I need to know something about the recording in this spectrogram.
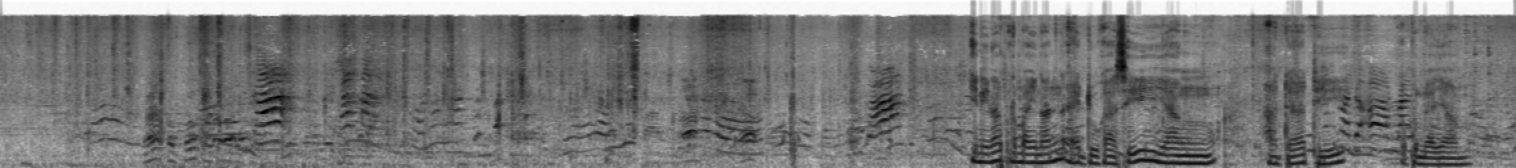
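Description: Young children chatter and call out outdoors.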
